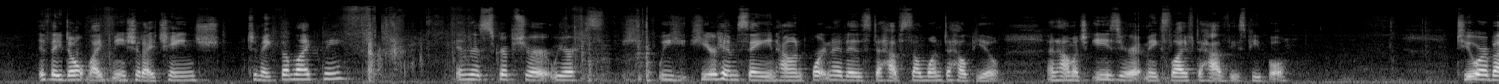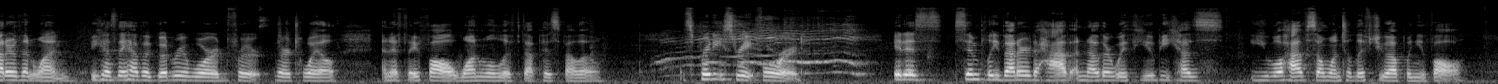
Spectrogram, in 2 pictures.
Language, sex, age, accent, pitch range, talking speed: English, female, 30-49, American, 175-205 Hz, 180 wpm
